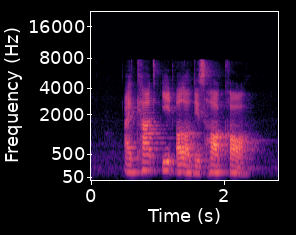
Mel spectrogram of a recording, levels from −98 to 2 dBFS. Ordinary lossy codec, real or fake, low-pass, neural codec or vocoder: none; real; none; none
